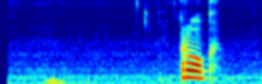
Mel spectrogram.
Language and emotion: Russian, neutral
